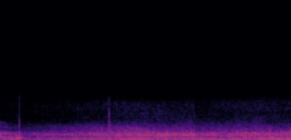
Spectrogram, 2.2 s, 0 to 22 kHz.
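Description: A Lamborghini Aventador Pirelli Edition's V12 running at low revs as the car moves slowly through an intersection, a steady low engine note over street traffic.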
